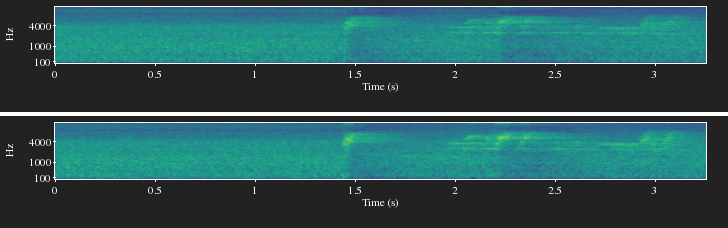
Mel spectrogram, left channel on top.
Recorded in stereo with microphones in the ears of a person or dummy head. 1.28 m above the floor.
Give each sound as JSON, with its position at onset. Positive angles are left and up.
{"t": 1.4, "sound": "a bird", "side_deg": -20, "distance_m": 0.9}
